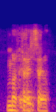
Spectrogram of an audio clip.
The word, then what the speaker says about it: Mephisto: I don't know how you pronounce that. Mephisto, yes.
